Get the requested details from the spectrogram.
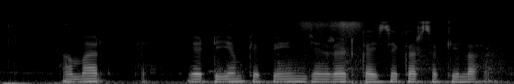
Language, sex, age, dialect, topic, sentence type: Magahi, male, 18-24, Western, banking, question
